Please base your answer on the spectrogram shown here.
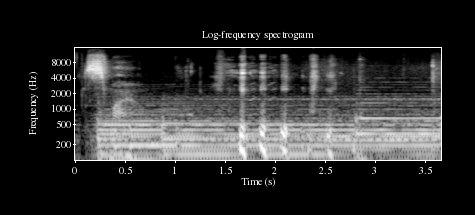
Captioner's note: laughter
